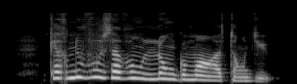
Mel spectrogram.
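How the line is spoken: Two men exclaiming. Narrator (French): s'écrièrent les deux chevaliers

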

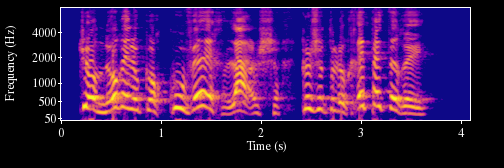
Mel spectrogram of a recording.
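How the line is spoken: Furious shout. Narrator (French): cria Suzy hors d'elle

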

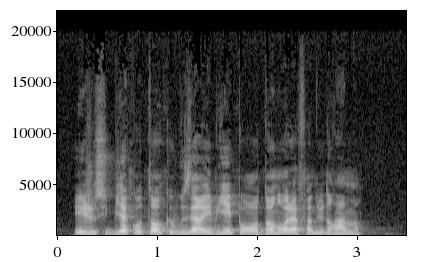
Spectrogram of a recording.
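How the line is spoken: Cheerful. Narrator (French): dit gaiement Hélène Rock

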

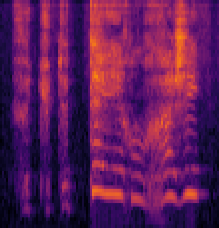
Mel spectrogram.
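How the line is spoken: Worried old woman's murmur. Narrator (French): murmura la vieille dame, inquiète de cette nouvelle scène

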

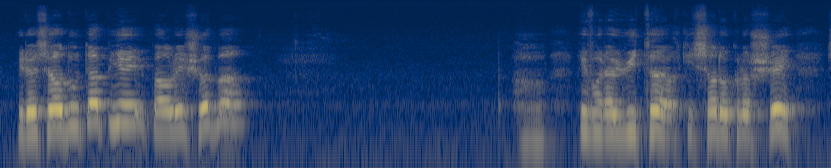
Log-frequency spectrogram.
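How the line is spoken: Terrified countess exclaiming. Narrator (French): s'écria la comtesse avec terreur

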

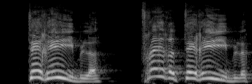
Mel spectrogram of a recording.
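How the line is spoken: Shouting. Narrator (French): criai-je

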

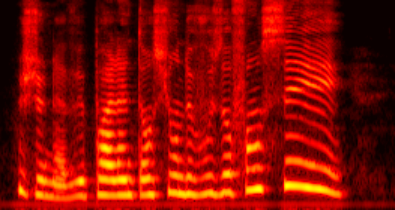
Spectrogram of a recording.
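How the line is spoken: Conciliatory voice. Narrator (French): dit Alice d'une voix conciliante

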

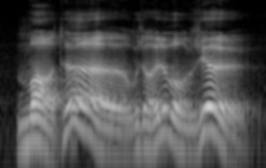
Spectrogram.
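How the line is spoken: Officer grumbling. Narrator (French): grommela le brigadier

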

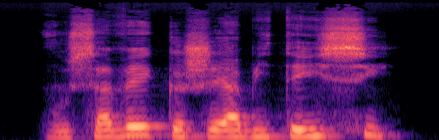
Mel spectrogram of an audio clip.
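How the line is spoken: Harsh, deliberately wounding. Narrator (French): commença-t-elle d'une voix dure, comme pour le blesser exprès

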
